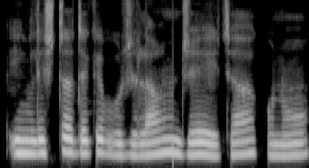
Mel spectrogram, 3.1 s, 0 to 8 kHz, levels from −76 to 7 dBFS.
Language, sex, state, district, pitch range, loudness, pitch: Bengali, female, West Bengal, Kolkata, 165-190 Hz, -17 LUFS, 175 Hz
